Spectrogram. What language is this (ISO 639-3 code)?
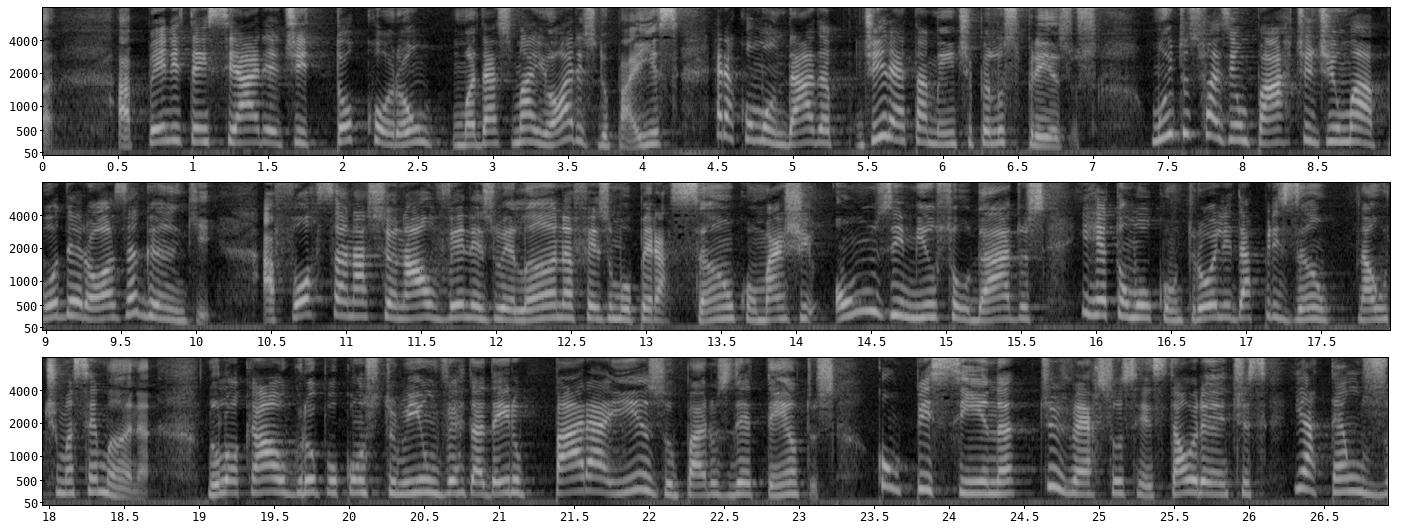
por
